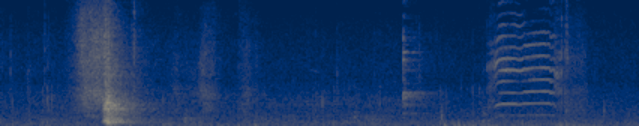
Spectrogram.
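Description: A kitten gives a short, high, thin mew after a sharp, noisy burst of sound while eating.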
